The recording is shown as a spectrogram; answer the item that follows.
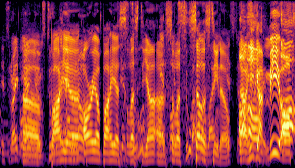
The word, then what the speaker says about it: Celestino: with the name quite often and hysterically butchered by Joey Ingram. Not Celestiano. Not Celest Celestatino. Trophy sick or something or it's right there. It's right behind Baja. Ariel Baja. Celest Celest Celestino.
